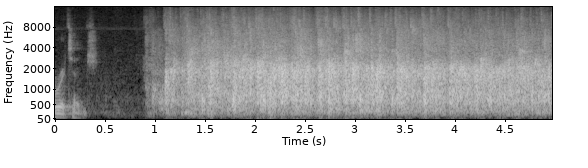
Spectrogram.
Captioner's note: applause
